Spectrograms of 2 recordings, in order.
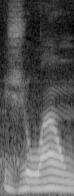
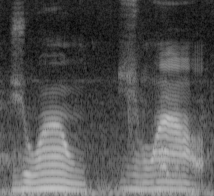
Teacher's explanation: On the top of the A, you had the tilde, so it makes it like a more nasal sound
